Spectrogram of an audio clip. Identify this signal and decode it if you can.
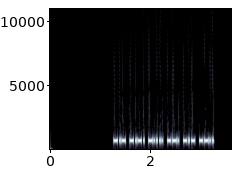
Morse code, heard as a keyed tone, about 47 wpm, 700 Hz. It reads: KC6GKZ
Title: USA Call Signs - 6 Characters - 6x Character Spacing - 45wpm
